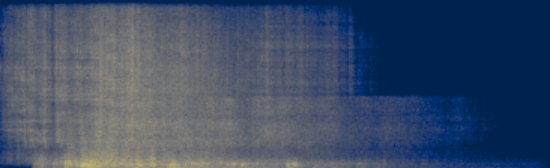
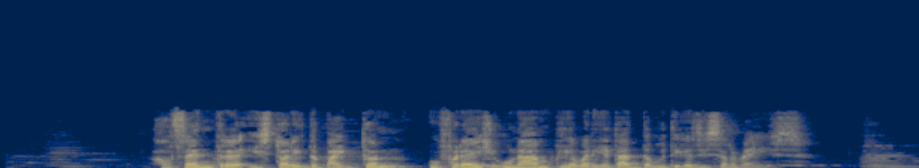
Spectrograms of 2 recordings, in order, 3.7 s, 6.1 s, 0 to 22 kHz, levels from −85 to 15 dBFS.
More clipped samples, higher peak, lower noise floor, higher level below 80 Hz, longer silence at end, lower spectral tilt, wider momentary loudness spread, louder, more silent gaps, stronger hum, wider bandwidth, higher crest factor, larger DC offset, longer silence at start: neither; about the same, 0 dBFS vs -2 dBFS; first, -68 dBFS vs -59 dBFS; first, -40 dBFS vs -56 dBFS; first, 1.25 s vs 0.15 s; second, -3 dB/octave vs -5.5 dB/octave; first, 16 LU vs 12 LU; about the same, -15 LUFS vs -17 LUFS; neither; neither; first, over 20 kHz vs 7.8 kHz; about the same, 18 dB vs 16 dB; neither; second, 0.05 s vs 1.05 s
